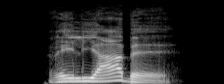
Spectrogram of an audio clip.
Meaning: reliable
- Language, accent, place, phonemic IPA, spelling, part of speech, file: German, Germany, Berlin, /ʁeˈli̯aːbl̩/, reliabel, adjective, De-reliabel.ogg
